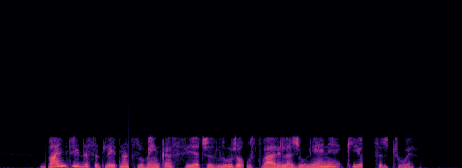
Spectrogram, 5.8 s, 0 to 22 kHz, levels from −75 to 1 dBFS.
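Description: Throughout the speech, nothing is heard above 4.1 kHz, and the voice sounds muffled, rough and grainy rather than swirly. This is heavy damage from Opus compression, likely from its music (CELT) mode at a very low rate, one that fits about 8 kbps. The encoder keeps each band's energy but fills starved bands with folded or noisy content, so the spectrum has few holes. That distinguishes it from MP3's watery, bubbling artefacts.

Four blocks of digital silence cut the audio out with hard edges. Short 40 ms holes occur at 0.56 s and 1.6 s, and another at 3.04 s, between "si je čez lužo" and "ustvarila življenje ki". A longer 160 ms hole runs from 4.52 to 4.68 s, right after "lužo ustvarila življenje ki". Unlike a lost codec packet, there is no concealment smearing or fade, just abrupt silence.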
